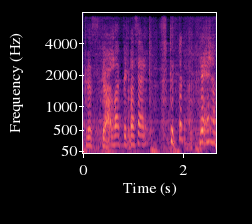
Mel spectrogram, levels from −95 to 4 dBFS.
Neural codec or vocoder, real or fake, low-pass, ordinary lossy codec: codec, 24 kHz, 1 kbps, SNAC; fake; 7.2 kHz; none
